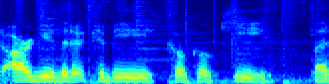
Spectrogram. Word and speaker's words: Coco Cay: Before the facelift of Perfect Day, Royal Caribbean pronounced it Coco Key, which is the correct pronunciation of the Keys.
